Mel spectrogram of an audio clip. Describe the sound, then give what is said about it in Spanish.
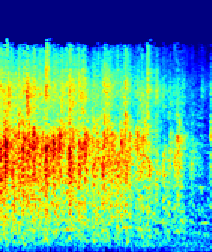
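Applause from an audience at a morning church service, a dense, steady patter of many clapping hands that holds at an even level throughout and eases off slightly at the end. “Dele un aplauso al Señor en esta mañana.”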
